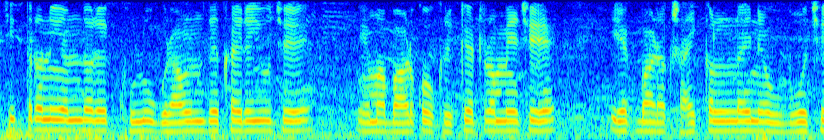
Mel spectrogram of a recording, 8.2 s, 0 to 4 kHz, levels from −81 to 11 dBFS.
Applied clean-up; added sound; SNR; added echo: none; none; none; none.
